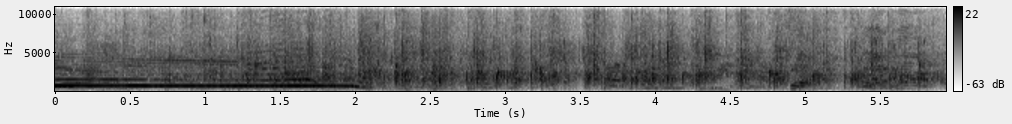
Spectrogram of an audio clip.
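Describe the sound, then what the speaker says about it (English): A crowd claps and cheers steadily for several seconds at a charity Cards Against Humanity game at a convention, a dense patter of applause with scattered voices mixed in. "give Drago a round of applause"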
